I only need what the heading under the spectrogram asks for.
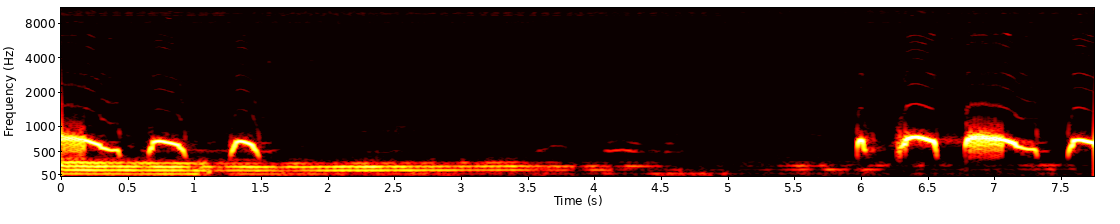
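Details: Derkuku, a spotted dove, in lively song of the 'without kuk' and 'kuk 1' styles. Three rounded coos open the recording, then a low hum and a quiet gap, before a fresh phrase of short and drawn-out coos.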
